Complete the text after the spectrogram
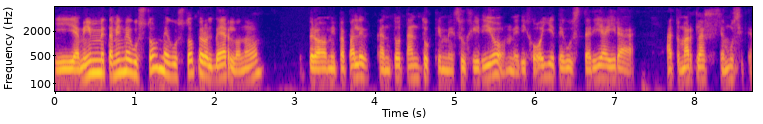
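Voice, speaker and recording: A man's medium-pitched voice, fairly quick and with lively intonation. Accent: Mexican. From Mexico, rural town near Mexico City. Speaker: orchestral clarinetist. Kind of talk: interview. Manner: halting, many repetitions and fillers.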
